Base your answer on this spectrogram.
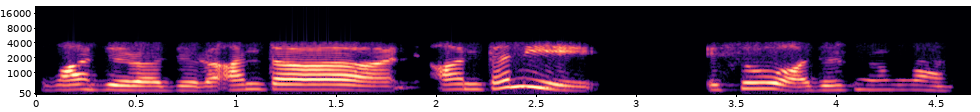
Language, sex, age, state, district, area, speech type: Nepali, female, 18-30, West Bengal, Darjeeling, rural, conversation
